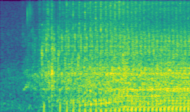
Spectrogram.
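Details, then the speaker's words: Old Sensation lawn mower with auto-choke carburetor, once ran out of oil, started first try with fresh fuel, carburetor unadjusted: quick, even putter at low idle with no stumbling or surging; runs healthy. "I put it on low idle just so you can hear me, but I'll speak loud anyway just in case. It runs really well for something. I did not adjust the carburetor at all."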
